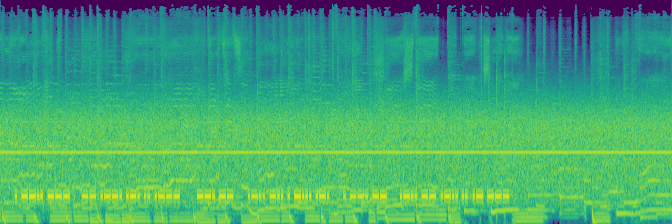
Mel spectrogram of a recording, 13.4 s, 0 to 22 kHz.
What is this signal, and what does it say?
Morse code (Hebrew alphabet), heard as a keyed tone, hand-sent with a paddle, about 34 wpm, 500 Hz, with radio static and a steady whistle near 1340 Hz. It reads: וזה מפריע גם לדובר וגם למליאה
